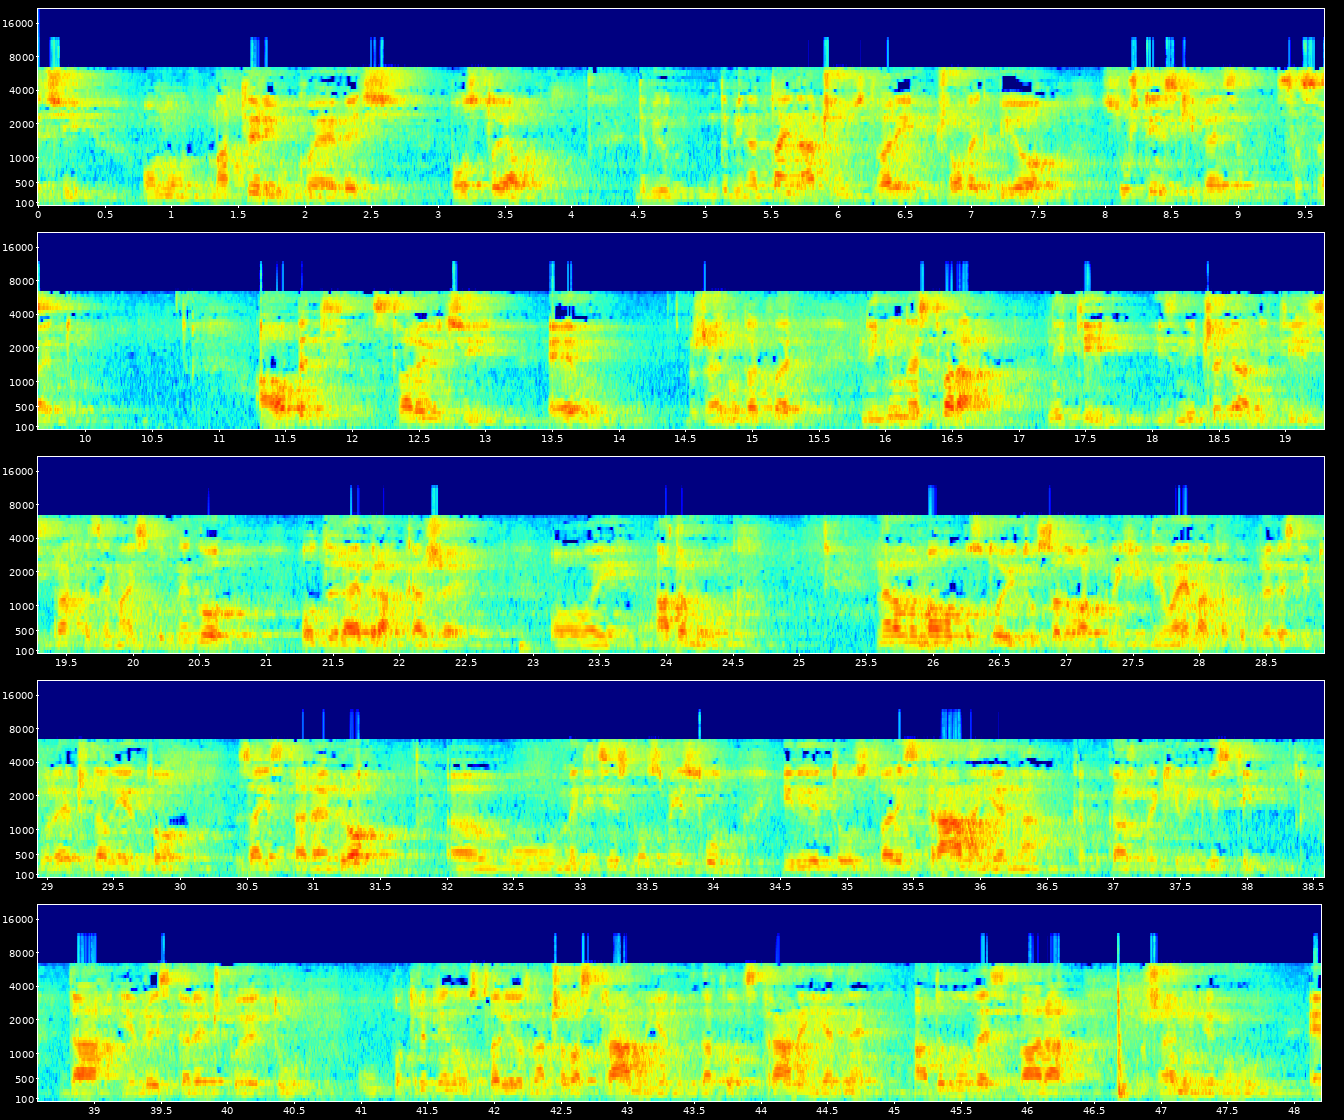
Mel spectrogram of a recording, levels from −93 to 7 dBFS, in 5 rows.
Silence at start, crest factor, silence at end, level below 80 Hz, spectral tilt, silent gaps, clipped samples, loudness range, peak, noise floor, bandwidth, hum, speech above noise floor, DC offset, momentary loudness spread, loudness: 0 s; 16 dB; 0 s; -58 dBFS; -1.5 dB/octave; none; under 0.1%; 3 LU; 0 dBFS; -38 dBFS; 12 kHz; none; 22 dB; under 0.1%; 14 LU; -14 LUFS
